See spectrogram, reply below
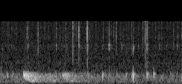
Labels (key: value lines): label: anthrophony, bomb
recorder: HydroMoth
